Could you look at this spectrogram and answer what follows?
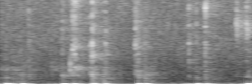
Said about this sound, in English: Oh, you're typing something in the computer.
